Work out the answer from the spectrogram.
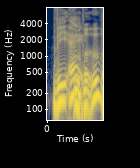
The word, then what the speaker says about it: Uva: Uva is at OOVA. Uva. There you go. I guess that tells us the pronunciation, answers doesn't the it, Josh?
